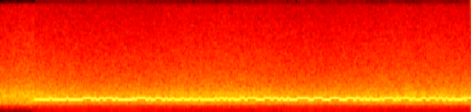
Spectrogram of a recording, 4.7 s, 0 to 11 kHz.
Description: RTTY (45.45 baud, 170 Hz shift), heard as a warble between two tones, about 1360 Hz centre, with radio static and a narrow filter. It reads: EA1DUO 599 337 …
